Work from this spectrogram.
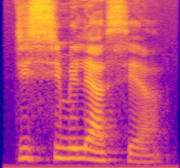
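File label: "dissimilyasiya", Azerbaijani; Orfoqrafiya Lüğəti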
